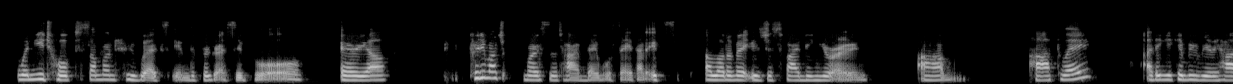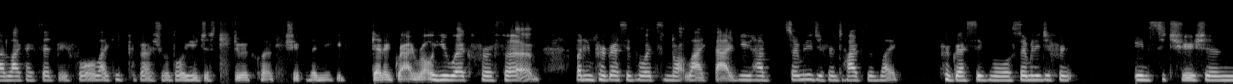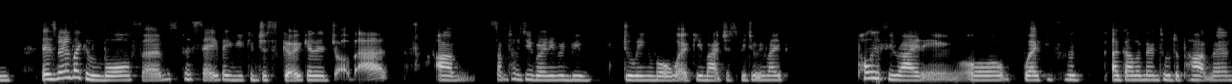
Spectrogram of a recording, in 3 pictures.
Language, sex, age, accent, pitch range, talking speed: English, female, 20-39, Australian, 195-220 Hz, 210 wpm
